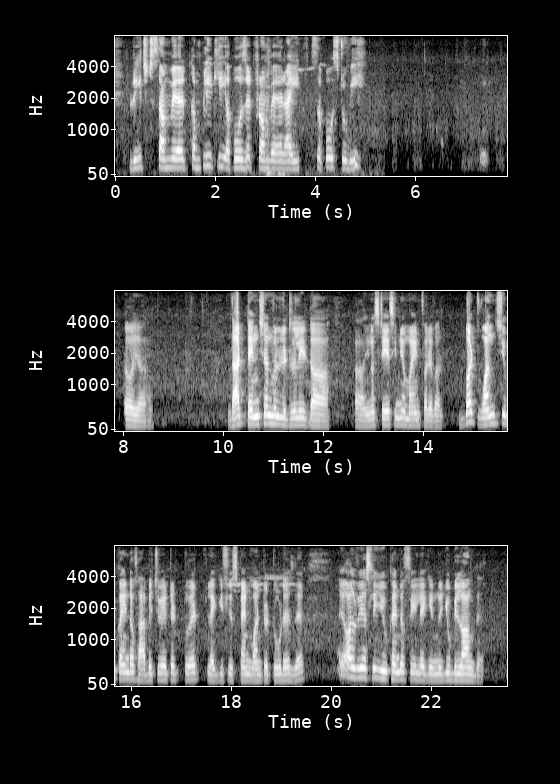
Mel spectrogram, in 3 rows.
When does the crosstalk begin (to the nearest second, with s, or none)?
none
